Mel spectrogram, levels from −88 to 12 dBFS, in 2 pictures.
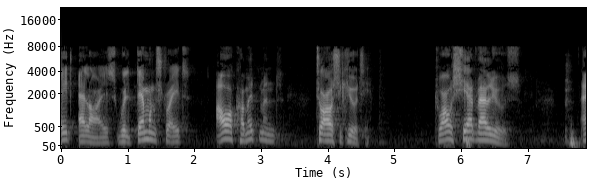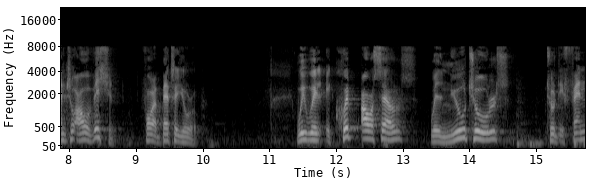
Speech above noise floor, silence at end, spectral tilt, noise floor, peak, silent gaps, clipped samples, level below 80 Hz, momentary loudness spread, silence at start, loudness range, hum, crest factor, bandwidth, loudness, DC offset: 44 dB; 0 s; -3.5 dB/octave; -75 dBFS; -10 dBFS; none; under 0.1%; -68 dBFS; 18 LU; 0 s; 4 LU; none; 24 dB; 8.2 kHz; -31 LUFS; under 0.1%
